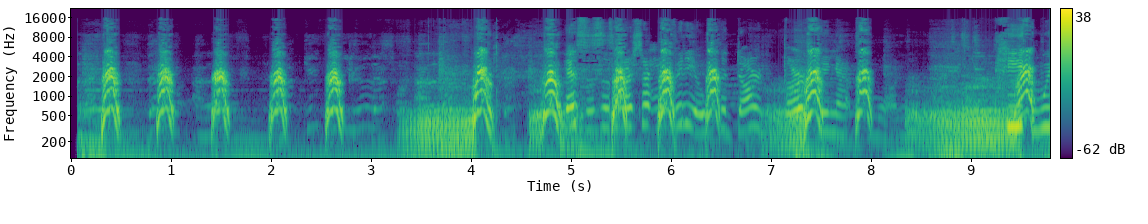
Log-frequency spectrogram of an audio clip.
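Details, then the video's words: A dog barking at someone: five evenly spaced sharp barks in the opening seconds, then more rapid, irregular barks mixed with people talking nearby. "A dog barking"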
